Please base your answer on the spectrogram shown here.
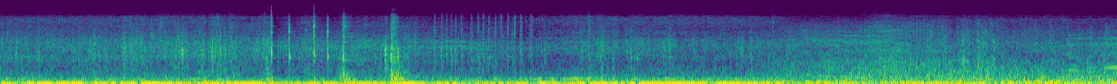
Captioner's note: dirt rustling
